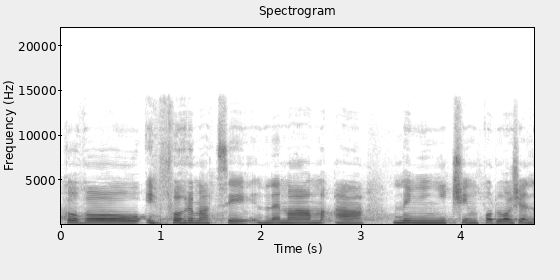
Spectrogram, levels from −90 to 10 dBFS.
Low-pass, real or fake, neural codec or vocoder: 14.4 kHz; fake; codec, 44.1 kHz, 3.4 kbps, Pupu-Codec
